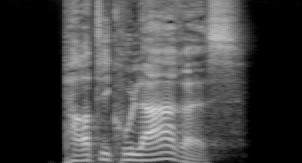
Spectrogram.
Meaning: strong/mixed nominative/accusative neuter singular of partikular
- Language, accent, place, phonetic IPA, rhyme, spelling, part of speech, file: German, Germany, Berlin, [paʁtikuˈlaːʁəs], -aːʁəs, partikulares, adjective, De-partikulares.ogg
